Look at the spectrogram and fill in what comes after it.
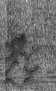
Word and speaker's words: bailan: Bailan. – Bailan? – Bailan, baila, baila. – Like it just rhymes with pylon? – No, like bailan, like the Spanish word for dance.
